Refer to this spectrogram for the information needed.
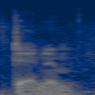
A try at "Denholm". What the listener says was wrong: It's like Denholm. Like the H is really pronounced as like Denholm.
